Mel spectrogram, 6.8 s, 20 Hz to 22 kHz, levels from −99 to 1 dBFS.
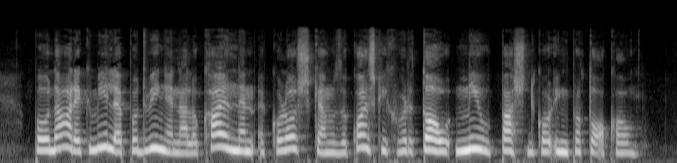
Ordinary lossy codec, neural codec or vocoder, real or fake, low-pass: none; codec, 24 kHz, 0.9 kbps, WavTokenizer, medium speech release version 2; fake; none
